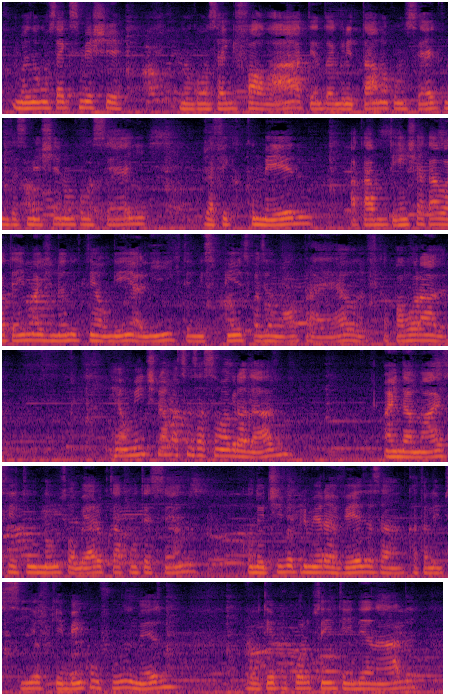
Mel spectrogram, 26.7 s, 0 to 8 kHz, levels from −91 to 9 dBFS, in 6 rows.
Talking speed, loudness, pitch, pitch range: 170 wpm, -30 LUFS, 145 Hz, 140-155 Hz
